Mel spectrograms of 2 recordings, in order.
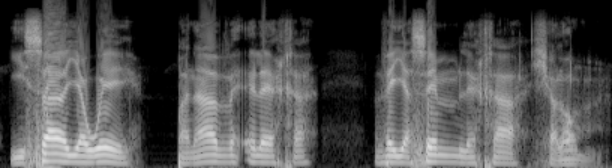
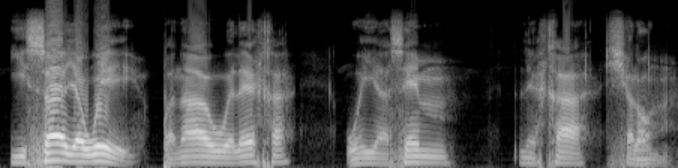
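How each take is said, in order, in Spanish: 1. La letra se pronuncia con sonido de v. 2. La letra se pronuncia con sonido de w. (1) "según el hebreo moderno, que varía un poquitito de la pronunciación de algunas letras" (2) "eso es según el hebreo antiguo"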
